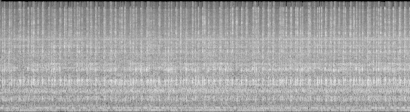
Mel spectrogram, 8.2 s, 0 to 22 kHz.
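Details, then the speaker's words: 1962 Johnson 75 hp outboard with electromagnetic shift, warm: steady but lumpy rough idle with a faint stumble. Starboard reeds were burned and scored; the fuel pump was rebuilt, timing set, new plugs and coil fitted. Owner suspects new reeds would help. "i'm really thinking that the idol is is rough on this and uh i think new reads would help"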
